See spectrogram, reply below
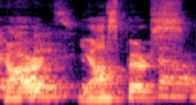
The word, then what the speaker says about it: Karl Jaspers: especialmente Karl, Asp, Karl, Karl Jaspers, pô, eu treinei a pronúncia e errei. é Karl Jaspers, alemão.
